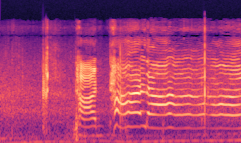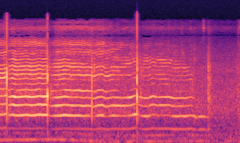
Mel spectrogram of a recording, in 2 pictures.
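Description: A singing voice holding one long note for about four seconds, wavering as it starts and then steady, over a low hum, with a few sharp clicks.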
